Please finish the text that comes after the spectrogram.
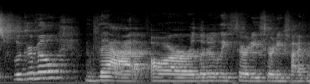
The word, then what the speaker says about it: Pflugerville: honestly it's really annoying it's pronounced flugerville the pea is quiet it's not buffaloogerville paflavia like it's it's flugerville flukerville i think it's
